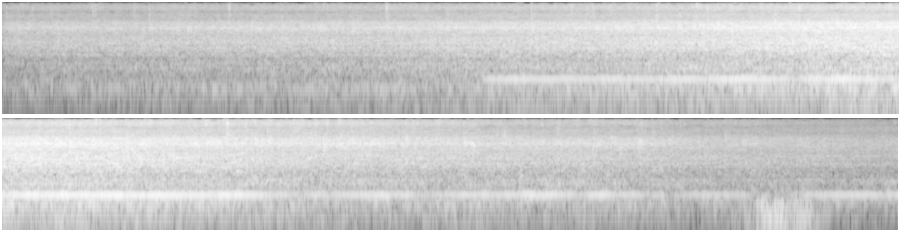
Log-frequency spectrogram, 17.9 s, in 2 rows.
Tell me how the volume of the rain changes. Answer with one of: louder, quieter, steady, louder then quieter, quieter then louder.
louder then quieter.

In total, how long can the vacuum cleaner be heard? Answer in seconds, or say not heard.
13 s.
